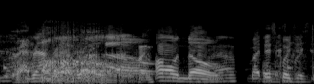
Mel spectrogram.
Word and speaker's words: Repl: It's Repl. All right. Let's all say it together. Okay. 3, 2, 1. Repl.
